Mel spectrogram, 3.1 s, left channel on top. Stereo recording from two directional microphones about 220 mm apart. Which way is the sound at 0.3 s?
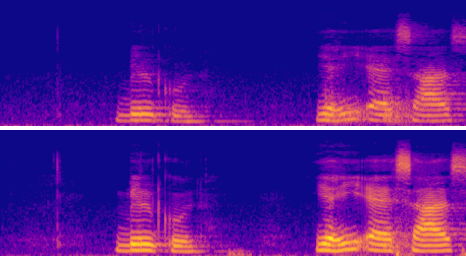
40° right (ahead or behind).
